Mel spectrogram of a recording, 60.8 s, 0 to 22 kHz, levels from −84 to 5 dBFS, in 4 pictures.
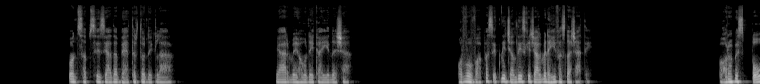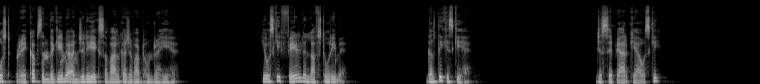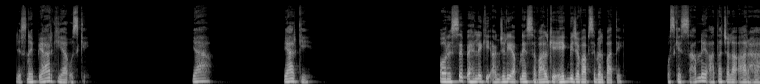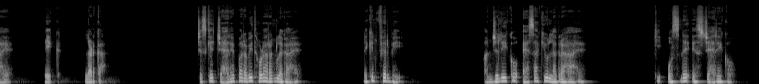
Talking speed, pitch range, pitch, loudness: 105 wpm, 115-130 Hz, 120 Hz, -28 LUFS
